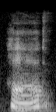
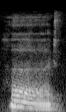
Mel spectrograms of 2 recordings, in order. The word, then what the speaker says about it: heard: When you say heard, can you try not to say it like a chair? Not heard, but heard. It sounds like a bird.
